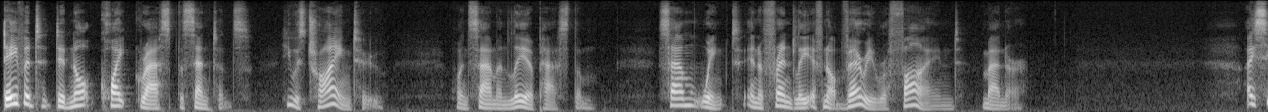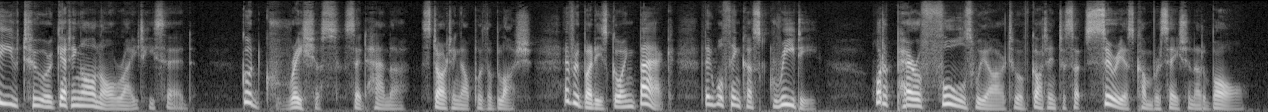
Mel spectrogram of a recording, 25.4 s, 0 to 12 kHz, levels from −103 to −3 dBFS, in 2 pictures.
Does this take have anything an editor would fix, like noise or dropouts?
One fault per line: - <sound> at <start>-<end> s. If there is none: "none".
none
